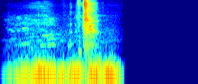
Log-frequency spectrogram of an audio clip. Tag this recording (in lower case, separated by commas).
sneeze, wind, human group actions, chatter, respiratory sounds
